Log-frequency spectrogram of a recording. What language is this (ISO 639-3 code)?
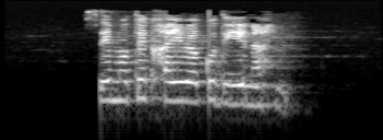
ori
